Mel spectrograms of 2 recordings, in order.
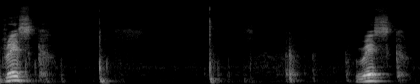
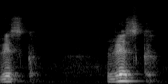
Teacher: R, then short E sound, then s sound, then k sound.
